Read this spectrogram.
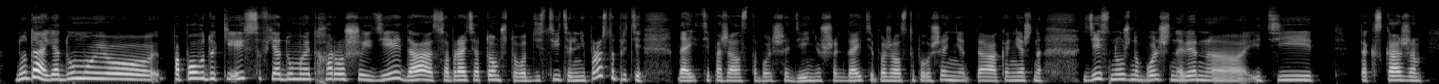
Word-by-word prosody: Ну 255 Hz, +6 st, +1 dB
да, 325 Hz, 0 st, +10 dB
я 230 Hz, +1 st, +4 dB
думаю 255 Hz, -3 st, +4 dB
по 235 Hz, -, +2 dB
поводу 275 Hz, +1 st, +4 dB
кейсов, 280 Hz, 0 st, -2 dB
я 250 Hz, -1 st, +2 dB
думаю, 250 Hz, 0 st, +1 dB
это 245 Hz, -, -9 dB
хорошая 245 Hz, -3 st, +1 dB
идея, 230 Hz, +10 st, -1 dB
да, 200 Hz, 0 st, +5 dB
собрать 195 Hz, +1 st, +1 dB
о 200 Hz, -, +2 dB
том, 210 Hz, +1 st, -1 dB
что 185 Hz, 0 st, -6 dB
вот, 175 Hz, -1 st, -2 dB
действительно, 190 Hz, +1 st, -6 dB
не 185 Hz, 0 st, -3 dB
просто 395 Hz, -, -1 dB
прийти: 205 Hz, -6 st, -5 dB, 0.3 s
"Дайте, 170 Hz, +1 st, 0 dB
пожалуйста, 170 Hz, -1 st, -3 dB
больше 175 Hz, +1 st, -7 dB
денюшек, 170 Hz, +2 st, -5 dB
дайте, 175 Hz, +2 st, -2 dB
пожалуйста, 175 Hz, -1 st, -3 dB
повышение". 185 Hz, +1 st, -5 dB
Да, 175 Hz, -1 st, 0 dB
конечно, 185 Hz, -1 st, -5 dB, 0.4 s
здесь 240 Hz, +7 st, -1 dB
нужно 230 Hz, -2 st, -1 dB
больше, 210 Hz, +2 st, -3 dB
наверно, 145 Hz, -, -2 dB
идти, 200 Hz, +2 st, -5 dB
т -, -, -30 dB, 0.2 s
так -, -, -6 dB
скажем, 190 Hz, -3 st, +1 dB
200 Hz, 165 wpm, -19 LUFS, 180-235 Hz, 0.4 s, да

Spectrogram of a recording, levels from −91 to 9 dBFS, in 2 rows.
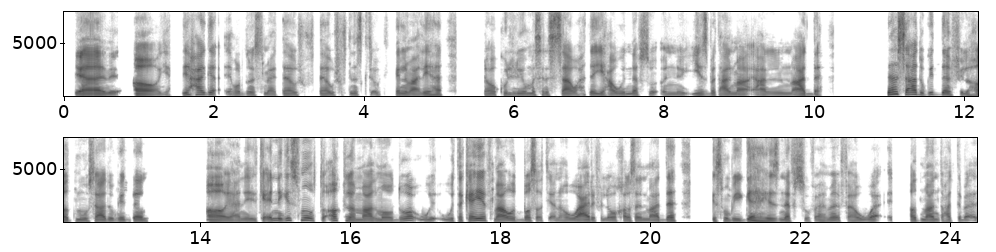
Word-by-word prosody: يعني 115 Hz, -1 st, +7 dB, 0.2 s
آه، 110 Hz, -5 st, +7 dB
يعني 95 Hz, +1 st, -12 dB
دي 165 Hz, -, +2 dB
حاجة 180 Hz, 0 st, +2 dB, 0.2 s
برضه 145 Hz, +3 st, -8 dB
أنا 135 Hz, -, -3 dB
سمعتها 115 Hz, +4 st, -4 dB
وشُفتها 135 Hz, +1 st, -7 dB
وشُفت 135 Hz, 0 st, -8 dB
ناس 145 Hz, +1 st, -1 dB
كتير -, -, -10 dB
أوي -, -, -12 dB
بتتكلِّم 135 Hz, -1 st, -4 dB
عليها، 140 Hz, +7 st, 0 dB, 0.6 s
اللي 135 Hz, +3 st, -2 dB
هو -, -, -4 dB
كل 150 Hz, +1 st, -9 dB
يوم 145 Hz, 0 st, -6 dB
مثلًا 145 Hz, -1 st, 0 dB
الساعة 125 Hz, +1 st, +6 dB
13:00 145 Hz, +3 st, -5 dB
يعوِّد 130 Hz, 0 st, -1 dB
نفسُه 135 Hz, +3 st, -3 dB
إنه 110 Hz, 0 st, -9 dB
يثبت 135 Hz, -4 st, -2 dB
على 110 Hz, -1 st, 0 dB
على 105 Hz, +1 st, -1 dB
الميعاد 110 Hz, +3 st, 0 dB
ده، -, -, -3 dB, 0.9 s
ده 210 Hz, +4 st, +6 dB
ساعدُه 195 Hz, -5 st, +6 dB
جدًا 170 Hz, -2 st, 0 dB
في 140 Hz, -, -6 dB
الهضم 130 Hz, +4 st, -2 dB
وساعدُه 130 Hz, +1 st, 0 dB
جدًا 130 Hz, -2 st, -1 dB, 0.8 s
آه 125 Hz, -3 st, +4 dB
يعني 110 Hz, +2 st, -4 dB
كأن 170 Hz, +8 st, +1 dB
جسمُه 200 Hz, +1 st, +2 dB
تأقلَم 165 Hz, -7 st, 0 dB
مع 120 Hz, -1 st, +4 dB
الموضوع، 115 Hz, +9 st, -2 dB
و 130 Hz, -5 st, -9 dB
وتكيَّف 165 Hz, +8 st, +3 dB
معاه 145 Hz, +3 st, +7 dB
واتبسط، 150 Hz, -3 st, -1 dB
يعني 105 Hz, -, -8 dB
هو 125 Hz, +3 st, -4 dB
عارف 135 Hz, -2 st, +2 dB
اللي 115 Hz, +1 st, -8 dB
هو 125 Hz, -, -2 dB
خلاص 120 Hz, -1 st, -5 dB
الميعاد 110 Hz, +2 st, -3 dB
ده 150 Hz, +3 st, +3 dB, 0.5 s
جسمُه 135 Hz, -1 st, -1 dB
بيجهِّز 125 Hz, +2 st, +1 dB
نفسُه 130 Hz, -2 st, 0 dB
فاهمة، 140 Hz, +9 st, -5 dB
فهو 140 Hz, +1 st, -4 dB, 0.4 s
الهضم 145 Hz, -3 st, -2 dB
عنده 135 Hz, 0 st, -1 dB
حتى 140 Hz, -, -7 dB
بقى -, -, -6 dB
130 Hz, 160 wpm, -26 LUFS, 115-145 Hz, 0.9 s, يعني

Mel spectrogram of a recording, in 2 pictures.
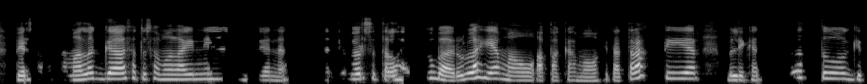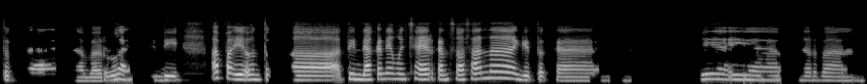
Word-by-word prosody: biar 205 Hz, -1 st, +3 dB
sama-sama 210 Hz, 0 st, -4 dB
lega 260 Hz, 0 st, +3 dB, 0.2 s
satu 280 Hz, -4 st, -4 dB
sama 230 Hz, -3 st, 0 dB
lainnya 235 Hz, +2 st, +1 dB, 0.3 s
gitu. 205 Hz, -, -14 dB, 0.2 s
Nah, 180 Hz, -, -4 dB, 0.4 s
nanti 190 Hz, -, -15 dB
baru 250 Hz, +1 st, +3 dB
setelah 205 Hz, -2 st, 0 dB, 0.2 s
itu 290 Hz, -, -10 dB
baru 190 Hz, -1 st, +4 dB
lah 295 Hz, +3 st, +8 dB
ya 270 Hz, -, +5 dB
mau 190 Hz, -1 st, -1 dB, 0.2 s
apakah 180 Hz, +1 st, -8 dB
mau 170 Hz, 0 st, -3 dB
kita 175 Hz, -, -3 dB
traktir, 275 Hz, -4 st, +2 dB, 0.3 s
belikan 200 Hz, 0 st, 0 dB
sesuatu 305 Hz, -1 st, -6 dB, 0.3 s
gitu 210 Hz, -1 st, -5 dB, 0.2 s
kan. 180 Hz, 0 st, -3 dB, 0.2 s
Nah 165 Hz, 0 st, -5 dB
baru 170 Hz, +2 st, -1 dB
lah 220 Hz, -2 st, +3 dB, 0.2 s
jadi 190 Hz, +1 st, -2 dB, 0.5 s
apa 295 Hz, -2 st, +3 dB
ya -, -, +6 dB
untuk, 230 Hz, +1 st, -4 dB, 0.2 s
eee, 200 Hz, -1 st, +4 dB
tindakan 235 Hz, 0 st, +3 dB
yang 255 Hz, -, 0 dB
mencairkan 240 Hz, -2 st, +3 dB
suasana 250 Hz, +6 st, +2 dB, 0.3 s
gitu 200 Hz, -, -1 dB, 0.2 s
kan. 175 Hz, 0 st, -1 dB, 1.1 s
Iya 245 Hz, +1 st, -1 dB, 0.2 s
iya 220 Hz, -1 st, -1 dB, 0.4 s
bener, 190 Hz, -1 st, -9 dB
Bang. 175 Hz, -1 st, -6 dB
220 Hz, 145 wpm, -22 LUFS, 190-250 Hz, 1.1 s, lah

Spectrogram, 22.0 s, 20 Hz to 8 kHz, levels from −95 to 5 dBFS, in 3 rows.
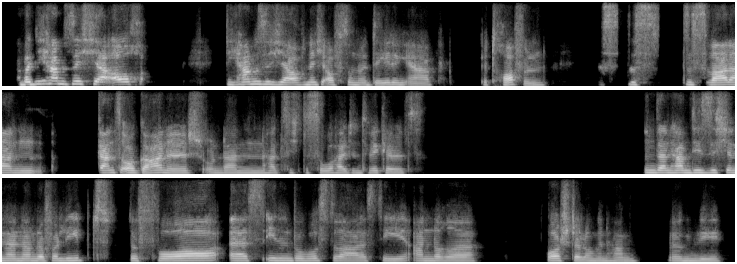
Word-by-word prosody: Aber 225 Hz, +2 st, +7 dB
die 260 Hz, +5 st, 0 dB
haben 275 Hz, -1 st, +8 dB
sich 255 Hz, +1 st, 0 dB
ja 235 Hz, -3 st, +7 dB
auch 235 Hz, +1 st, +5 dB, 0.9 s
die 210 Hz, 0 st, -4 dB
haben 235 Hz, +1 st, +5 dB
sich 235 Hz, -3 st, -1 dB
ja 195 Hz, -3 st, +5 dB
auch 195 Hz, -, -11 dB
nicht 210 Hz, 0 st, -1 dB
auf 200 Hz, 0 st, 0 dB
so 205 Hz, -, -6 dB
'ner 185 Hz, -2 st, -5 dB
Dating-App 175 Hz, -1 st, -4 dB, 0.5 s
getroffen. 175 Hz, -4 st, 0 dB, 0.5 s
Das -, -, -3 dB
das 200 Hz, -2 st, -4 dB, 0.2 s
das 205 Hz, -1 st, -4 dB
war 200 Hz, +1 st, +8 dB
dann 190 Hz, -3 st, 0 dB, 0.5 s
ganz 205 Hz, 0 st, +4 dB
organisch 185 Hz, -1 st, +2 dB
und 175 Hz, 0 st, -9 dB
dann 175 Hz, 0 st, -5 dB
hat 185 Hz, 0 st, -8 dB
sich 190 Hz, -2 st, -11 dB
das 190 Hz, -, -8 dB
so 185 Hz, +1 st, -5 dB
halt 185 Hz, -1 st, -2 dB
entwickelt. 175 Hz, 0 st, -7 dB, 2.2 s
Und 210 Hz, -1 st, 0 dB
dann 205 Hz, -1 st, +3 dB
haben 205 Hz, 0 st, +4 dB
die 205 Hz, +1 st, +1 dB
sich 205 Hz, 0 st, -2 dB
ineinander 190 Hz, -2 st, 0 dB
verliebt, 205 Hz, +2 st, -5 dB
bevor 205 Hz, +2 st, +3 dB
es 200 Hz, 0 st, -1 dB
ihnen 205 Hz, -1 st, -3 dB
bewusst 205 Hz, +1 st, -6 dB
war, 180 Hz, -2 st, -3 dB
dass 180 Hz, 0 st, -9 dB
die 185 Hz, +1 st, -6 dB
andere 180 Hz, -1 st, -4 dB, 0.6 s
Vorstellungen 175 Hz, -3 st, -1 dB
haben 170 Hz, +1 st, -9 dB, 0.3 s
irgendwie. 175 Hz, -1 st, -6 dB
195 Hz, 135 wpm, -23 LUFS, 180-205 Hz, 2.2 s, haben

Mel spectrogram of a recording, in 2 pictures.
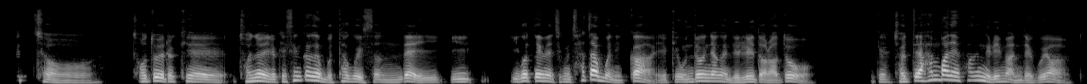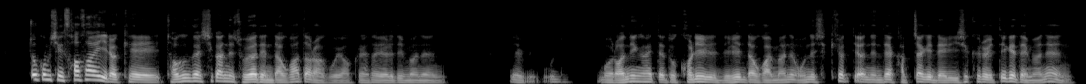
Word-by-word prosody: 그쵸. 95 Hz, -, -5 dB, 0.3 s
저도 140 Hz, +5 st, +2 dB
이렇게 120 Hz, -7 st, +1 dB, 0.2 s
전혀 155 Hz, +4 st, +3 dB
이렇게 125 Hz, -1 st, 0 dB
생각을 195 Hz, +2 st, +3 dB
못 110 Hz, +5 st, -5 dB
하고 135 Hz, -3 st, 0 dB
있었는데 110 Hz, +5 st, 0 dB
이 105 Hz, +2 st, -5 dB
이 125 Hz, +1 st, -2 dB, 0.4 s
이것 160 Hz, +5 st, +2 dB
때문에 155 Hz, -5 st, +4 dB
지금 120 Hz, +2 st, -6 dB
찾아보니까 150 Hz, -, +3 dB
이렇게 105 Hz, +4 st, -7 dB
운동량을 150 Hz, +1 st, +2 dB
늘리더라도 105 Hz, -3 st, 0 dB, 0.5 s
이렇게 115 Hz, -1 st, -8 dB
절대 130 Hz, +6 st, +1 dB
1 195 Hz, +5 st, +3 dB
번에 210 Hz, -3 st, +6 dB
확 195 Hz, 0 st, -2 dB
늘리면 130 Hz, -4 st, +1 dB
안 95 Hz, -, -4 dB
되고요. 100 Hz, -3 st, -3 dB, 0.4 s
쪼끔씩 225 Hz, -3 st, +3 dB
서서히 210 Hz, +1 st, +4 dB
이렇게 110 Hz, -4 st, +2 dB
적응할 150 Hz, +6 st, +2 dB
시간을 145 Hz, -2 st, -1 dB
줘야 115 Hz, +1 st, +6 dB
된다고 105 Hz, +1 st, -1 dB
하더라고요. 85 Hz, -8 st, -4 dB
그래서 100 Hz, +1 st, -8 dB
예를 90 Hz, 0 st, -3 dB
들면은 95 Hz, -3 st, -7 dB, 0.7 s
예 -, -, -5 dB, 0.2 s
뭐 120 Hz, 0 st, -14 dB, 0.4 s
뭐 100 Hz, -1 st, -6 dB
러닝할 125 Hz, +5 st, 0 dB
때도 105 Hz, -2 st, -3 dB
거리를 115 Hz, -2 st, 0 dB
늘린다고 105 Hz, 0 st, -2 dB
하면은 100 Hz, +4 st, -4 dB
오늘 115 Hz, +3 st, -4 dB
10 110 Hz, -, -16 dB
킬로 155 Hz, -, -3 dB
뛰었는데 110 Hz, 0 st, -1 dB
갑자기 115 Hz, +5 st, -2 dB
내일 100 Hz, -1 st, -2 dB
20 115 Hz, +5 st, -7 dB
킬로를 115 Hz, -5 st, -2 dB
뛰게 145 Hz, +1 st, +1 dB
되면은 95 Hz, -, -4 dB
115 Hz, 375 characters per minute, -23 LUFS, 100-145 Hz, 0.7 s, 번에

